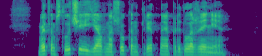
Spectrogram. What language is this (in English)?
Russian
